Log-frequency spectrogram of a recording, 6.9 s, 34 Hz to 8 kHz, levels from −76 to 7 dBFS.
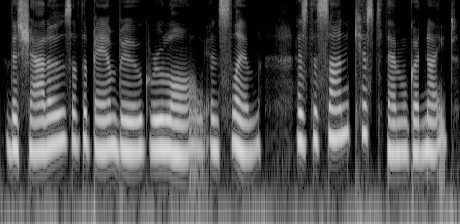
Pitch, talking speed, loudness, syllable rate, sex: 220 Hz, 140 wpm, -14 LUFS, 3.1 syllables/s, female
